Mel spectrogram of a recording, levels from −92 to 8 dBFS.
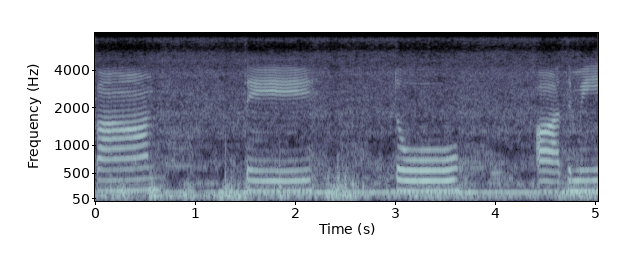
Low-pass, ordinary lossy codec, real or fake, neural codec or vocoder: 7.2 kHz; none; real; none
